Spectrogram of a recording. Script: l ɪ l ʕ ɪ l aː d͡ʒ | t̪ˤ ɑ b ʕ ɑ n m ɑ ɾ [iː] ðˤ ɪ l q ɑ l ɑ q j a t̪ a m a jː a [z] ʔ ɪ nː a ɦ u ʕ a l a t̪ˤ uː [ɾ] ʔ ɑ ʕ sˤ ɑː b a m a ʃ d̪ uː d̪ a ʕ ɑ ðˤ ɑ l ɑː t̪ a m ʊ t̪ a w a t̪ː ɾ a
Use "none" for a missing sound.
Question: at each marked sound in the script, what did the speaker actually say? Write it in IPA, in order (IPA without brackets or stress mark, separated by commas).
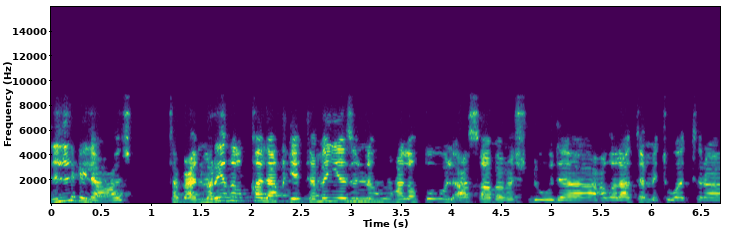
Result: iː, z, l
